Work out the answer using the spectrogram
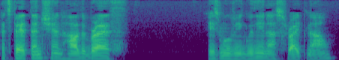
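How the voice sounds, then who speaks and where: A man with a deep, dark and relaxed voice leads a guided meditation. He gives calm instructions in short phrases, leaving long gaps between them. His English phrasing is slightly non-native. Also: moderate pace. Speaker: meditation teacher.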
